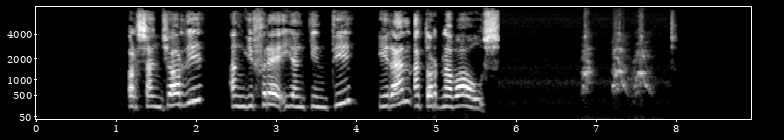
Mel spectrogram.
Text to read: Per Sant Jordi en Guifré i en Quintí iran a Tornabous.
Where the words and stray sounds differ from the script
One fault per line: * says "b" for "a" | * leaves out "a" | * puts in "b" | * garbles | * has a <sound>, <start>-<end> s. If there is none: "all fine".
* has a bark, 6.8-7.8 s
